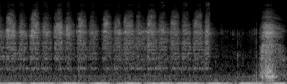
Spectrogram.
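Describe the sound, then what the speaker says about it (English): Sandpaper rubs steadily across the stained top of a PRS-style guitar body in quick back-and-forth strokes. The noise is close and continuous, breaks off briefly near the end, and returns with one more stroke. "Sand away."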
